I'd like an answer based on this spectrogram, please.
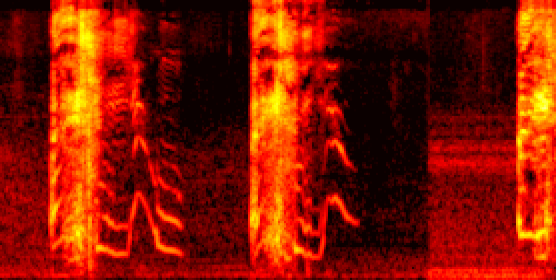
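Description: Two sharp explosive sneezes, each followed by a brief rising-falling squeal, with a third burst starting at the end; ordinary sneezing.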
